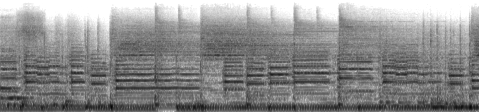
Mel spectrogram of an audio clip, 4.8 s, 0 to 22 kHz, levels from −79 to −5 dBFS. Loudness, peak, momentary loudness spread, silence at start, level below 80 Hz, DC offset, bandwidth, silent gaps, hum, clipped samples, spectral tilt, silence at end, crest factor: -15 LUFS; -2 dBFS; 3 LU; 0 s; -32 dBFS; under 0.1%; 17.5 kHz; none; none; under 0.1%; -3 dB/octave; 0 s; 14 dB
